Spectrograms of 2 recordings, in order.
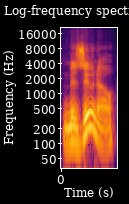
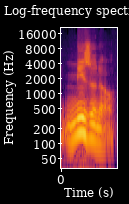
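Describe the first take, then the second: First: The name is said with an American pronunciation. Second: The name is said with a Japanese pronunciation. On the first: This is how many people in the US say it. "the Americanized version of the name" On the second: This is how the name is said in its home country. "how you pronounce the brand in Japan"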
